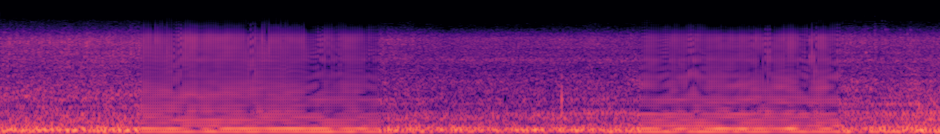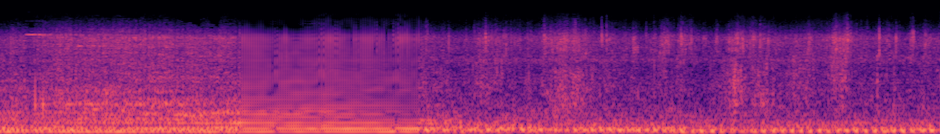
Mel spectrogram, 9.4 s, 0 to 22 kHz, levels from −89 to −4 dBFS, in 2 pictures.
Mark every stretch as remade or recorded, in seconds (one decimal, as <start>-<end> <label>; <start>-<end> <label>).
0.0-0.7 recorded; 0.7-1.9 remade; 1.9-3.2 recorded; 3.2-4.2 remade; 4.2-5.9 recorded; 5.9-6.8 remade; 6.8-9.4 recorded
